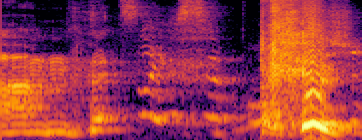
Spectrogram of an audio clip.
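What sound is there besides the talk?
sneeze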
